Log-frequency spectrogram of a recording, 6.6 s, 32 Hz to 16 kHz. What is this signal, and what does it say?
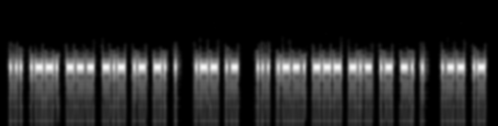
Morse code, heard as a keyed tone, about 34 wpm, 590 Hz. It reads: SPOKANE WA SPOKANE WA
